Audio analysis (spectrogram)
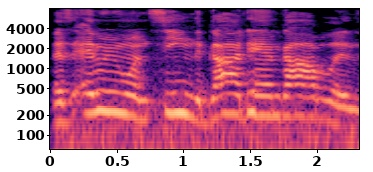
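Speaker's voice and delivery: loud, high-pitched screaming coach voice. Speaker retells the coach yelling while the players hastily dress; imitating a coach screaming. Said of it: "the coach screaming".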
